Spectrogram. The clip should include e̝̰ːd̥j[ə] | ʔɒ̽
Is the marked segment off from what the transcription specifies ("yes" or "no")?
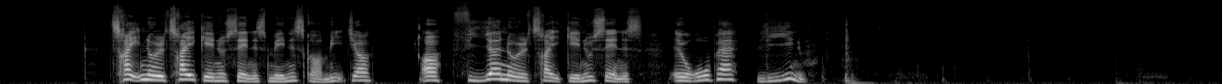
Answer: yes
